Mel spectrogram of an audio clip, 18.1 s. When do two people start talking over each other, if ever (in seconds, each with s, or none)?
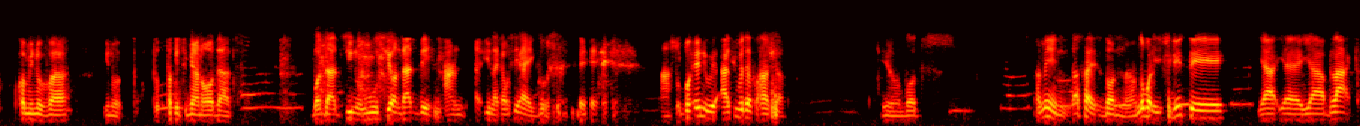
none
